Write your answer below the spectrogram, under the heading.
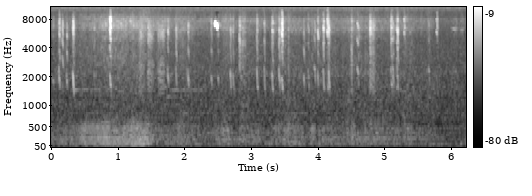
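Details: Hummingbirds crowding two feeders outside a house make a steady scatter of faint, very high ticks and chips over a low humming background.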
